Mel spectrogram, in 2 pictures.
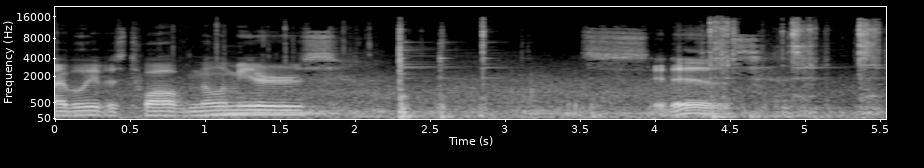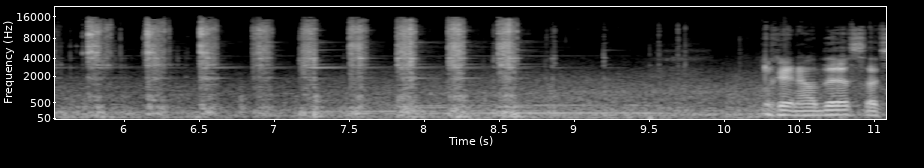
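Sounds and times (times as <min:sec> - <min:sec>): ratchet wrench clicking: 0:00.6 - 0:03.2, 0:04.1 - 0:10.2.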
